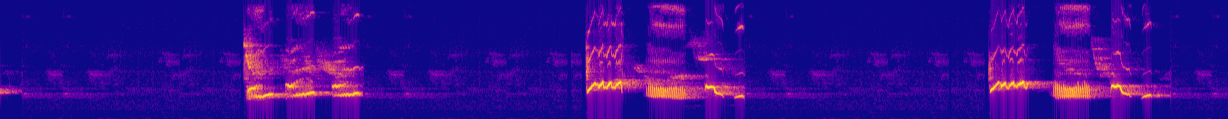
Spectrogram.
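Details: Orange-headed thrush performing teler-style song, three dense, scratchy warbled phrases about every three seconds, each mixing twittering and whistled notes, with quiet gaps between.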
